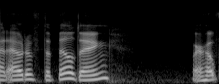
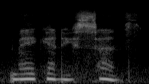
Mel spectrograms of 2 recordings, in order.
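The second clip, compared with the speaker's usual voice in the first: whispered confusion; 10 dB quieter than usual. Acted. Confused character reacts to accusation.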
